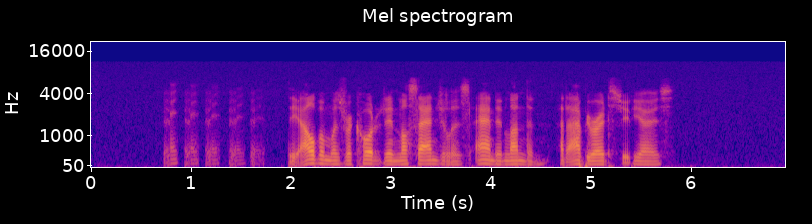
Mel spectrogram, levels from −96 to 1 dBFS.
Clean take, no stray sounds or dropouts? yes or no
no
